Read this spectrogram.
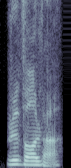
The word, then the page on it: revolver: Indian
